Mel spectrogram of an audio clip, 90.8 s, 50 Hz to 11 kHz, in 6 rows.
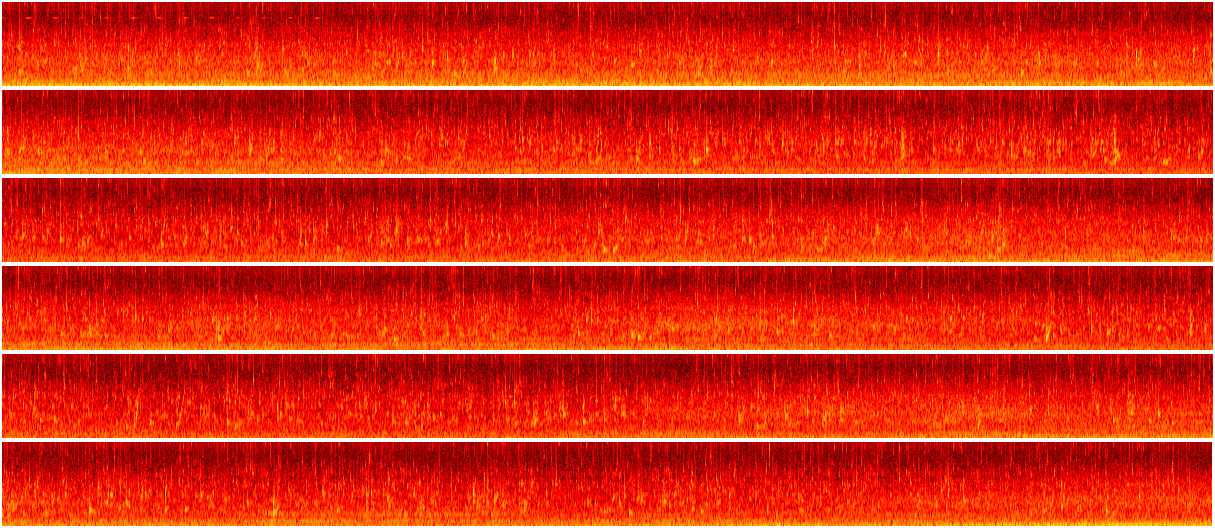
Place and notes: In the rice fields, Traffic Sound, The sound of water, Streams waterway, Very hot weather
Zoom H2n MS+ XY
Taitung County, Taiwan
